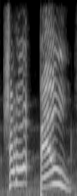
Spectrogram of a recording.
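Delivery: loud high yell at the character; panicked shout. Real, not acted. Terrified player yelling at Bill.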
